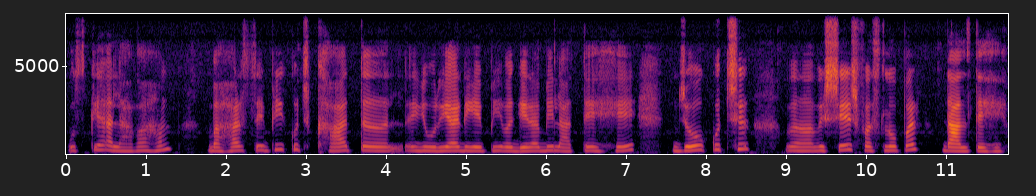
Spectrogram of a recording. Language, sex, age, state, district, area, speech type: Hindi, female, 30-45, Madhya Pradesh, Betul, rural, spontaneous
